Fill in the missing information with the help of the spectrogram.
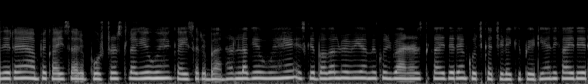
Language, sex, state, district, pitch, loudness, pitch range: Hindi, female, Uttarakhand, Uttarkashi, 270 Hz, -25 LUFS, 260-280 Hz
